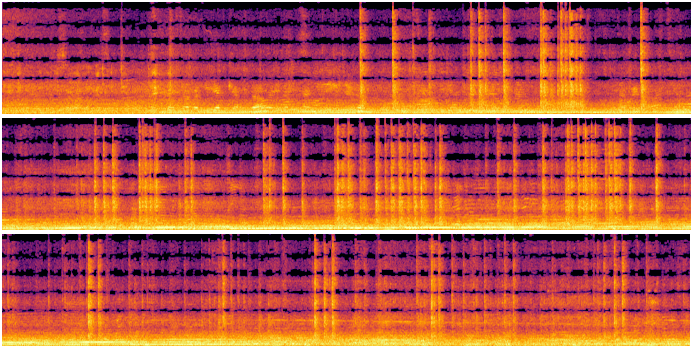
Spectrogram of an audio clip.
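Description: Loose fittings inside a bus rattle and clatter.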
